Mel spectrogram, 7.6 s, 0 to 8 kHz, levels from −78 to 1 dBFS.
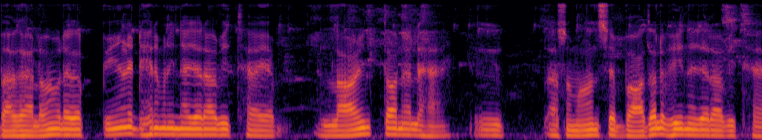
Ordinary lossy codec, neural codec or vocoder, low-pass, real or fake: none; none; 7.2 kHz; real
